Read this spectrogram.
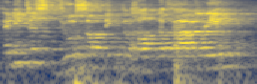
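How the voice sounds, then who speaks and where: A teenage student actor plays a frustrated, pushy older brother on a school stage, needling and resentful, drawling when annoyed. His voice sits high and sounds pushed and bright as he talks fast. The echoey hall recording is noisy, with the mic far away.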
